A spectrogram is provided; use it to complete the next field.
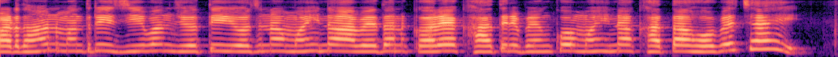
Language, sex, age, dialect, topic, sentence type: Magahi, female, 18-24, Southern, banking, question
